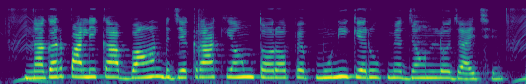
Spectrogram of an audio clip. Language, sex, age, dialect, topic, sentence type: Maithili, female, 18-24, Angika, banking, statement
